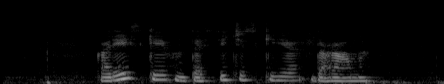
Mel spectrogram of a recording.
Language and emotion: Russian, neutral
